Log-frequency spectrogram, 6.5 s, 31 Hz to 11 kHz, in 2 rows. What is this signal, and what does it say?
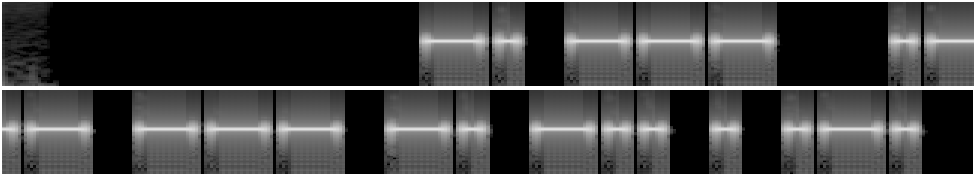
Morse code, heard as a keyed tone, about 20 wpm, 700 Hz. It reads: NO WONDER
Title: Sentences from Top 1000 Words - Review Part 3 - 20wpm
